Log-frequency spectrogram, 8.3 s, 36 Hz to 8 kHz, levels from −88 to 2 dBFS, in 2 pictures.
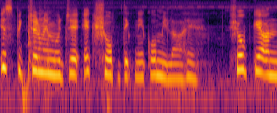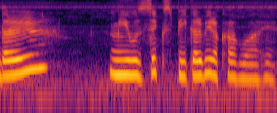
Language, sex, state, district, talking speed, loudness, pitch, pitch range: Hindi, female, Arunachal Pradesh, Papum Pare, 135 wpm, -18 LUFS, 225 Hz, 205-250 Hz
